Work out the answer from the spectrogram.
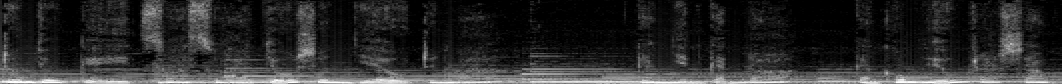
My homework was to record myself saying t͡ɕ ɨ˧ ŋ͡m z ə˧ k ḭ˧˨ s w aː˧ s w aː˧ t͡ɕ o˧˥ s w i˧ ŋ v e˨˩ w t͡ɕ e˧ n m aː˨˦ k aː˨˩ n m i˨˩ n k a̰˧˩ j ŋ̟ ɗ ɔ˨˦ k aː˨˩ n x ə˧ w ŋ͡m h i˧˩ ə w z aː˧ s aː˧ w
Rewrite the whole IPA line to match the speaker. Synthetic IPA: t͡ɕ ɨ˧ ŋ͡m z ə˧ k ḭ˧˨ s w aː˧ s w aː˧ t͡ɕ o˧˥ s w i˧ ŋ z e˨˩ w t͡ɕ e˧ n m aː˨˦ k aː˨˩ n ɲ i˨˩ n k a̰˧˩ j ŋ̟ ɗ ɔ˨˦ k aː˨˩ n x ə˧ w ŋ͡m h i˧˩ ə w z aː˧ s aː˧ w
